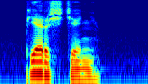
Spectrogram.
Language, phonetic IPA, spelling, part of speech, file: Polish, [ˈpʲjɛrʲɕt͡ɕɛ̇̃ɲ], pierścień, noun, Pl-pierścień.ogg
